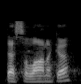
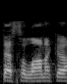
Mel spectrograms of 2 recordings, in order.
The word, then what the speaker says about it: Thessalonica: By the way, there is great debate about the pronunciation of Thessalonica. I learned this yesterday. I was listening to Pastor Bob's message during Sunday school last week. He pronounces it Thessalonica. I have always pronounced it Thessalonica. Great debate about this. Apparently both of them are accurate.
